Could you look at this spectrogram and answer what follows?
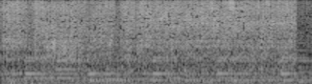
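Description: Leftover chicken marinade sautéing in a hot pan, a loud, dense, continuous sizzle heard up close that keeps going without a break before dropping slightly at the very end.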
